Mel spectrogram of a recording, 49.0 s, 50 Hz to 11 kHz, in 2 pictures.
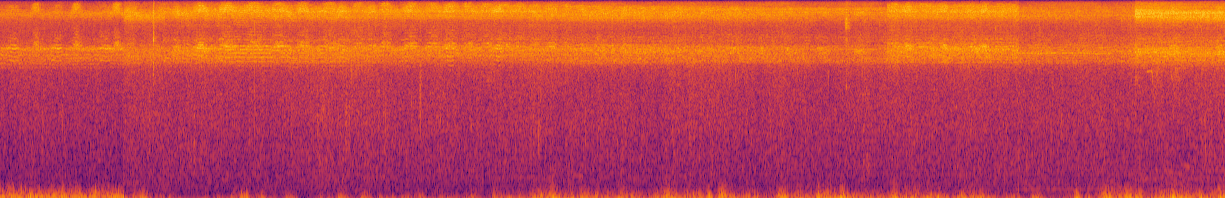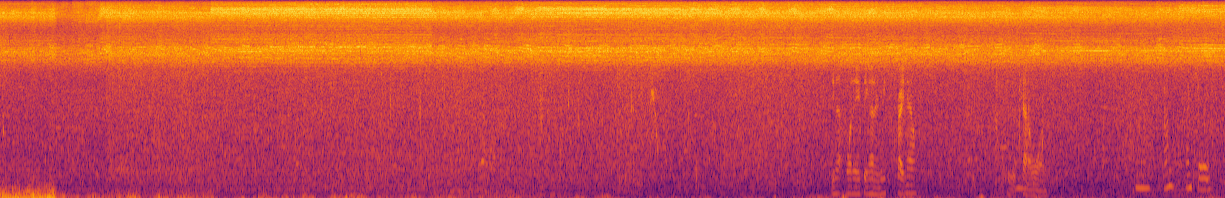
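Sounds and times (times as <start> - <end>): wind rumbling on microphone: 0.0 - 38.0
insects buzzing: 0.0 - 49.0.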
